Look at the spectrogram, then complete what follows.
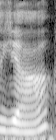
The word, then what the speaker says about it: ja: J sounds as Y, so Ja. We are saying, pronouncing it is Ja, but we are writing is JA because J is Y in German, so Ja.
